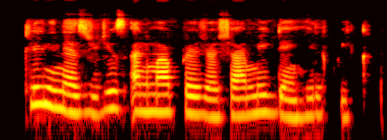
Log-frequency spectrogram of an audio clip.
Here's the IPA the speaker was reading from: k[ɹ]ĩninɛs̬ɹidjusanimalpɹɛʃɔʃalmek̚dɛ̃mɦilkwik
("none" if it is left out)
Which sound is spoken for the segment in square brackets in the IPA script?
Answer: l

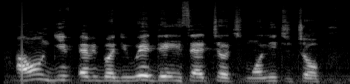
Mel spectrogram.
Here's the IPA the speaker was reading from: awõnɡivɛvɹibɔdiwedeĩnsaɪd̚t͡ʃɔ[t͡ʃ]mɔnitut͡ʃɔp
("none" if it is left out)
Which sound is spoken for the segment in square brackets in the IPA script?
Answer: t͡ʃ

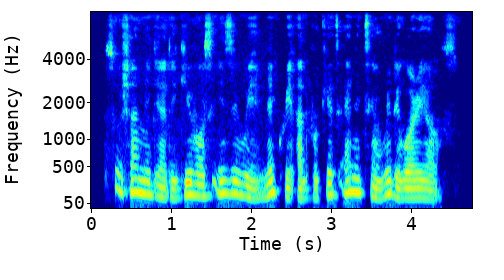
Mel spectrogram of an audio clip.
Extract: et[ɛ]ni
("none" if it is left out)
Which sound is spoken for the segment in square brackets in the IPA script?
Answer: ɛ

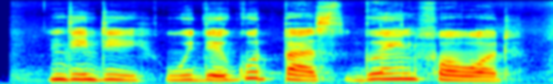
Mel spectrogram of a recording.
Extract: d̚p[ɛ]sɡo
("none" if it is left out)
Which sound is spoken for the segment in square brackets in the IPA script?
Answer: a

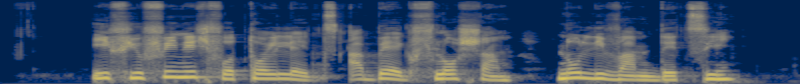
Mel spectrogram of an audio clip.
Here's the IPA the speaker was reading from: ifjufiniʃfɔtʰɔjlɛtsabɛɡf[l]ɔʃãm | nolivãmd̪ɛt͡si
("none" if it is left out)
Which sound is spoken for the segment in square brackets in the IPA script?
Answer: l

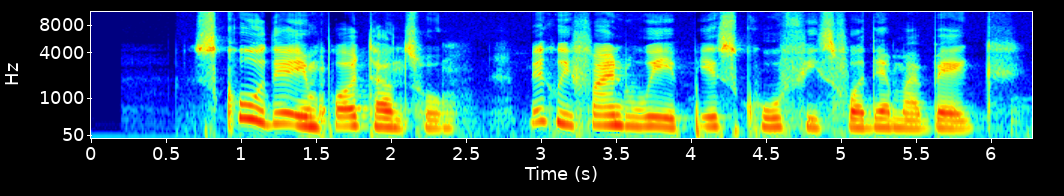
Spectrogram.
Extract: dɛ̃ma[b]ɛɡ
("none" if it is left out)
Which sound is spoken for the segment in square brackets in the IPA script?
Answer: b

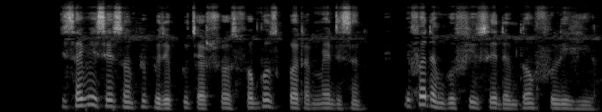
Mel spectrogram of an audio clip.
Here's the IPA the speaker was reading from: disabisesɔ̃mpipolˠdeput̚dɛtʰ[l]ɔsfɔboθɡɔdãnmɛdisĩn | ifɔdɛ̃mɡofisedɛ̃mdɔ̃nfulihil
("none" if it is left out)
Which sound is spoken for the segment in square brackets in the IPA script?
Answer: ɹ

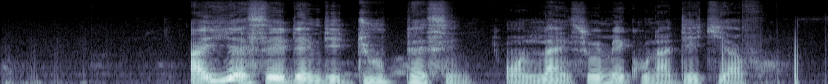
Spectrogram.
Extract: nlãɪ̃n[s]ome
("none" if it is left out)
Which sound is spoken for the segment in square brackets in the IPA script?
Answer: s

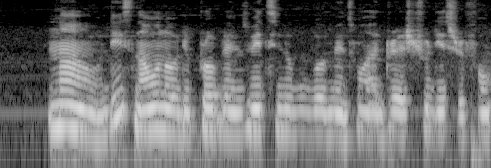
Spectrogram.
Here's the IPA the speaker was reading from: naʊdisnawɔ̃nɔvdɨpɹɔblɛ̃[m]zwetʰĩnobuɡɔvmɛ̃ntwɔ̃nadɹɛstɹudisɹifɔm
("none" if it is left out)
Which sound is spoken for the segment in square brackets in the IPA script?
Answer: m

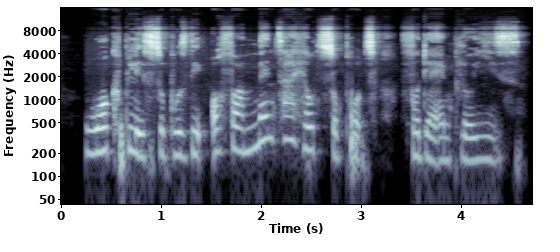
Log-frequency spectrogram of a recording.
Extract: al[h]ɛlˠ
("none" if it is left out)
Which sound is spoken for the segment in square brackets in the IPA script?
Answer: h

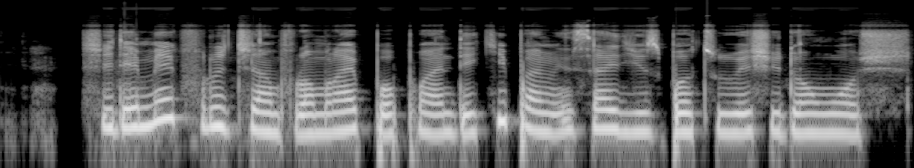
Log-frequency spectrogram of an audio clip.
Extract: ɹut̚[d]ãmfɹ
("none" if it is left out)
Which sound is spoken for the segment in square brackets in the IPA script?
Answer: d͡ʒ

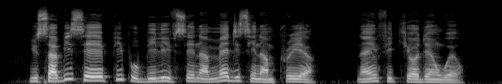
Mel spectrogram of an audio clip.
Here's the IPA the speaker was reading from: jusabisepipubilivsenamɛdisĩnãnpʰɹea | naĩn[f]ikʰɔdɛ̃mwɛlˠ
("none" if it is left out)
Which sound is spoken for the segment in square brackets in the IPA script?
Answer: f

